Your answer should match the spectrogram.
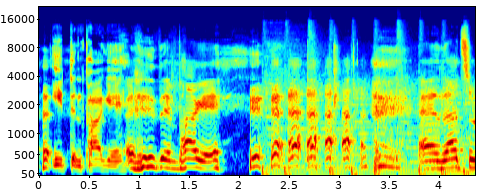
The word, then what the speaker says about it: Ethan Page: I mean, I said his name wrong. It's Ethan Page.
